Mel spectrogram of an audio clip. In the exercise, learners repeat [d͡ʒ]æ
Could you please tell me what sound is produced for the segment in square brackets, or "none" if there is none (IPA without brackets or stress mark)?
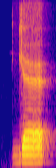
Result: ɡʲ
